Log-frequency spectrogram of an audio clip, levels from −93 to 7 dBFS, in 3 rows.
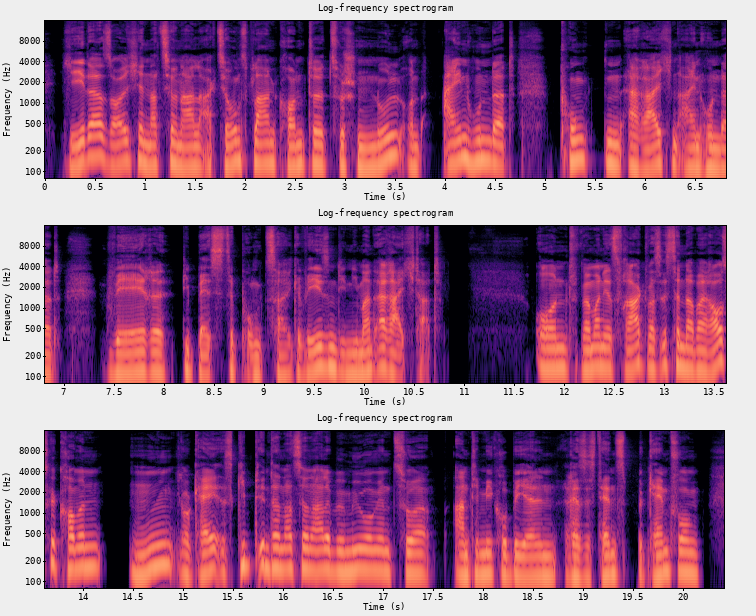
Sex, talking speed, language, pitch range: male, 115 wpm, German, 115-140 Hz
